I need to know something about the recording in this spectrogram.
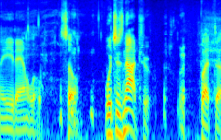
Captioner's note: laughs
